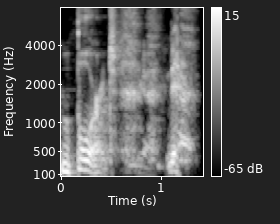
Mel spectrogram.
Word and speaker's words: Bort: Yeah, just- Rhymes with short? Bort.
